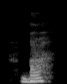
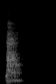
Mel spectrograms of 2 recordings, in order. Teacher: So B is related to P because they're made the same way. The only difference is that B is voiced, P is voiceless.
